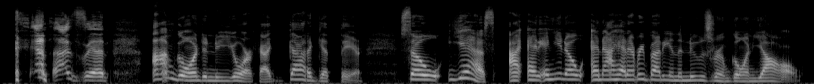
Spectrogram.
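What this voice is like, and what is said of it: Southern American accent. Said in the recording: “I never lost my Southern accent.”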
